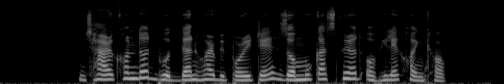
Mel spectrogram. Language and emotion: Assamese, neutral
